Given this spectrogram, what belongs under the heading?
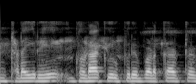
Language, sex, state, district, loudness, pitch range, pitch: Sadri, male, Chhattisgarh, Jashpur, -17 LUFS, 150-155 Hz, 150 Hz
